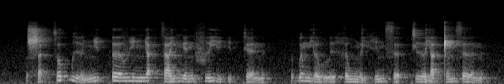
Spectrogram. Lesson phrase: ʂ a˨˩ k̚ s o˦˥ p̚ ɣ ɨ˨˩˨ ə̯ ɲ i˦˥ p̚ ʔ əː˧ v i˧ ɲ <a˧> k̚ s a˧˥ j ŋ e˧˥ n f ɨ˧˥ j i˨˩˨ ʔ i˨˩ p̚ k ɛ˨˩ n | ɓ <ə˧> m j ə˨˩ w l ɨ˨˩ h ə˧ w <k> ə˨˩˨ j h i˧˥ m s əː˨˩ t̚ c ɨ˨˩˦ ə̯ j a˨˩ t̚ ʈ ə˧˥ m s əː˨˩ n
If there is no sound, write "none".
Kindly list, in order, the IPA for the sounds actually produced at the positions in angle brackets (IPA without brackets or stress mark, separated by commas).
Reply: a˦˥, ə˧, ŋ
